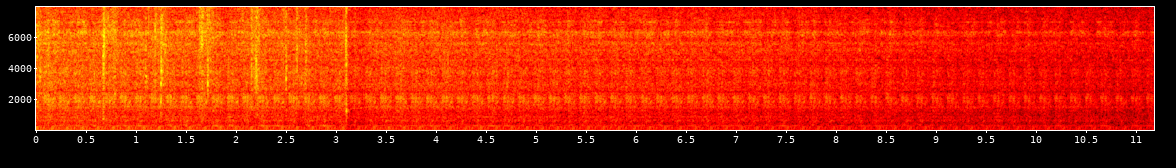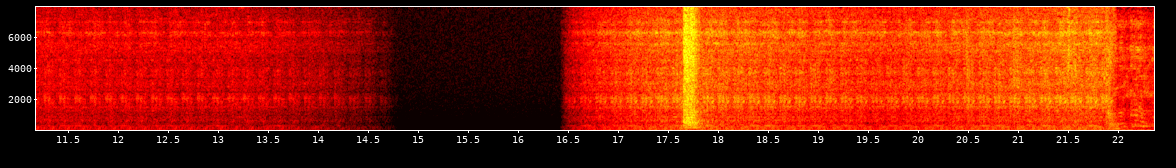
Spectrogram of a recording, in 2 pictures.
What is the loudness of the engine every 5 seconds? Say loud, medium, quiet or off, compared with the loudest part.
loud, medium, quiet, loud, loud.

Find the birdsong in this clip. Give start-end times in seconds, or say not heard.
not heard.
